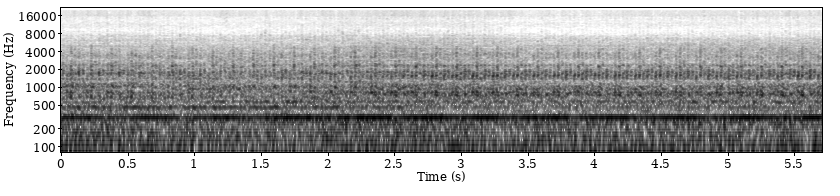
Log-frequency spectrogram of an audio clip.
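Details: Alfa Romeo 159 2.4 idling: steady hum with a soft, fairly regular knock about twice per second, louder on the right side; source not pinned down.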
